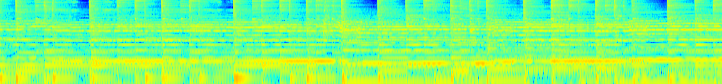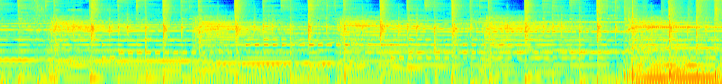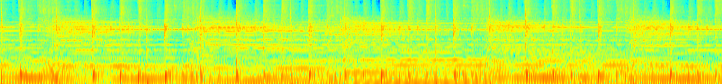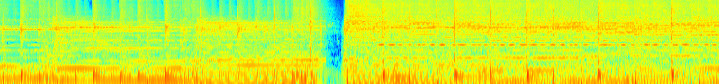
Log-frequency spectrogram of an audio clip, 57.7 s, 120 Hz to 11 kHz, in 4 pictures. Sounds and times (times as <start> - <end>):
Music: 0.0 - 57.7.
